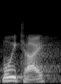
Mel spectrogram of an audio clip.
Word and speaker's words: Muay Thai: It looks like Muay Thai. Thai, like Thailand. Yeah, Thailand. Muay Thai. Yeah, Muay Thai.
